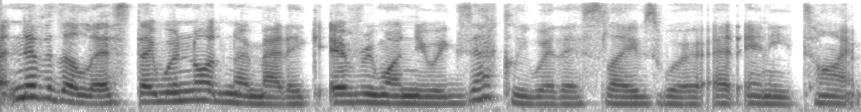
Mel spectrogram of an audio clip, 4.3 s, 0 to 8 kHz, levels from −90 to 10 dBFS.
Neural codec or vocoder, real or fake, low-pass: none; real; 7.2 kHz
